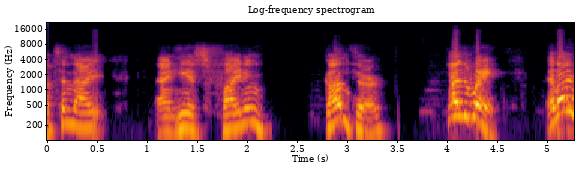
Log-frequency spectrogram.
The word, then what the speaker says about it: Gunther: I think every when he was saying when everybody was saying gther, everybody was like, he was probably like, "No, it's not gther, it's Gunther because I mean, I think the proper German pronunciation is definitely 100% ga or ga."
